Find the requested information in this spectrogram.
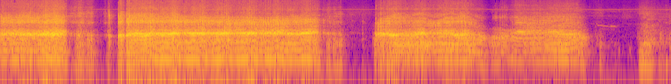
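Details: Yoshi, a pet Chihuahua, just after a bath and hating bath time, gives a long, continuous, raspy growl with a whining edge. It comes in two sustained bouts of about four and three seconds, split by brief silent breaks.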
